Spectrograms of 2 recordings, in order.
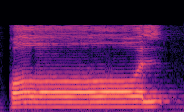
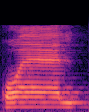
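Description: First: The long a vowel sounds full and heavy. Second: The long a vowel sounds light and thin. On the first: The speaker calls it right. "خد صوت القاف ومشي معاها" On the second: The speaker calls it wrong. "ما قولش"

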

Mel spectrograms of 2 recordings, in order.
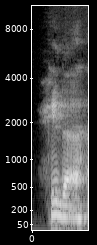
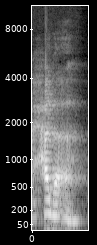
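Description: First: The first vowel is 'i', as in hid'a. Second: The first vowel is 'a', as in had'a. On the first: "على وزن عنبة" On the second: "ويجوز الفتح، يجوز أن تقول حدأة"

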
